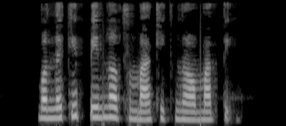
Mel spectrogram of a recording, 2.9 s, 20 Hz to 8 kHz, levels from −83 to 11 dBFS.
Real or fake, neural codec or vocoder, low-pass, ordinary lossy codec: fake; vocoder, 24 kHz, 100 mel bands, Vocos; 7.2 kHz; AAC, 32 kbps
